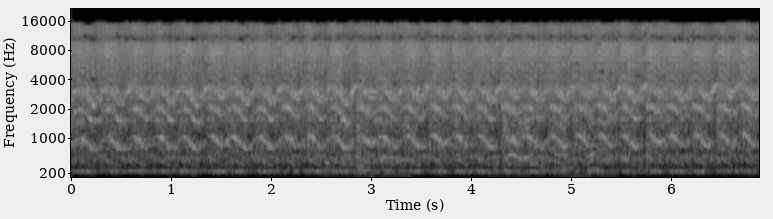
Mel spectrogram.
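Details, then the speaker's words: Freshly built Jeep 4.0L on its first cranking, fuel pump relay out, with one cylinder slightly low on compression. A rhythmic high-pitched squeak wavers with each slow turn; the starter bearing or the alternator on that side is suspected, not confirmed. "the only concerning noise I'm hearing is some sort of squeaking noise but that could be the bearing in the starter itself or it could be that alternator it's on that side of the engine"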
